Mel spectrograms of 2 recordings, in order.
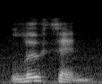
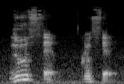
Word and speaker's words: Luthen: You say his name is Luthen. Luthen. Such a Star Wars names. Like Cyril, Tarn. Did any character stick out to you, Hazel? It's just like Luther, but with an N. Luthen.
